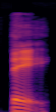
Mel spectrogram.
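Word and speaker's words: 八: After that, we learned that 7 is called chit, and 8 is bei. The number 9 is pronounced gao, as in gao jia gao, for 9 dogs.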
